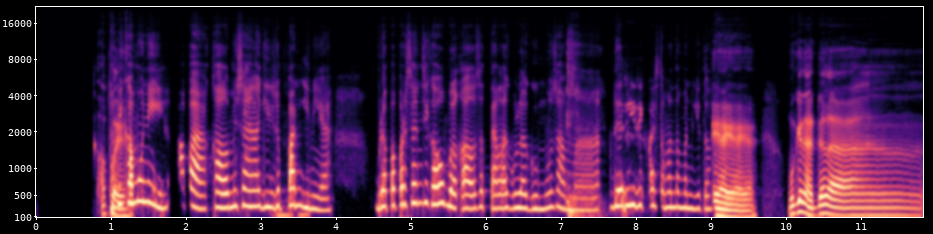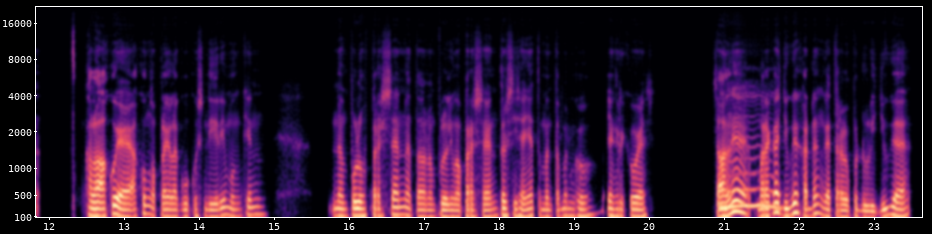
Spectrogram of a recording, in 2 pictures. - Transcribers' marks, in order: other background noise; in English: "request"; drawn out: "lah"; tsk; in English: "nge-play"; in English: "request"
- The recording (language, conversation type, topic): Indonesian, podcast, Pernahkah kalian membuat dan memakai daftar putar bersama saat road trip?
